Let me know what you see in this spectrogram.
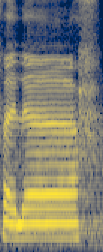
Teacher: فا کا مخرج دانت نیچے والے ہونٹ پہ لگیں، اور پھر فلاح ہا پہ وقف کر رہے ہیں تو ہا کے مخرج پہ جا کے وقف کرنا ہے۔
